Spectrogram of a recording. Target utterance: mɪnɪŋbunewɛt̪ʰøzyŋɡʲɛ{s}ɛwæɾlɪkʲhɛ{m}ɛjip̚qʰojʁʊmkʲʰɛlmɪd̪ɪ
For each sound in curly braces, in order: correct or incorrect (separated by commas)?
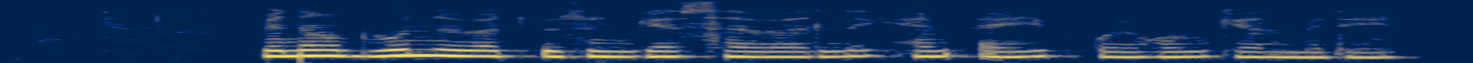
correct, correct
